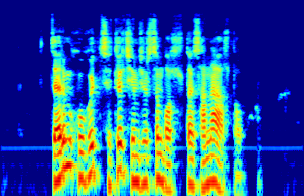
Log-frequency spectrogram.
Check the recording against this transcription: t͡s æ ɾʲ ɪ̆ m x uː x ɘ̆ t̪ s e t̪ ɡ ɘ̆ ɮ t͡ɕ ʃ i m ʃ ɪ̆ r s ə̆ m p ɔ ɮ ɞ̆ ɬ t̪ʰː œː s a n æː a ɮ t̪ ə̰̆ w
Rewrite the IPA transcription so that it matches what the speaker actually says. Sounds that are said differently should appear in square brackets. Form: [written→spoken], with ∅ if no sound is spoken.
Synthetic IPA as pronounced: t͡s æ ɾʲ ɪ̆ m x uː x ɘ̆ t̪ s e t̪ ɡ ɘ̆ ɮ t͡ɕ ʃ i m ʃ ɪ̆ r s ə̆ m p ɔ ɮ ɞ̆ ɬ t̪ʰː œː s a n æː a ɮ t̪ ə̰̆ w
